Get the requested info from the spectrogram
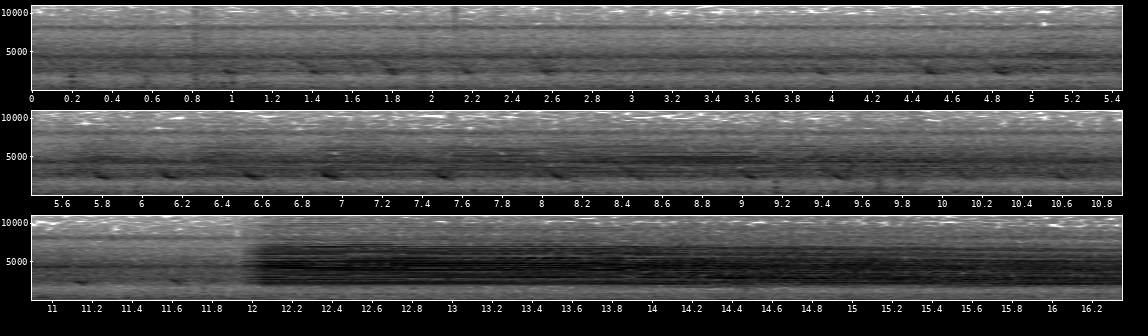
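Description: Insects chirping in a steady chorus, with a short chirp repeating about twice a second. About twelve seconds in, it changes abruptly to a louder, higher-pitched steady insect drone.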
